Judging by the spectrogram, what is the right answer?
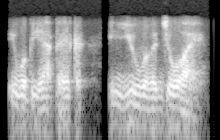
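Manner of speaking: eerie, creepy, very low and hushed voice. Promoting his upcoming video show to viewers while drinking beer; creepy voice. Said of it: "that sounded creepy".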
